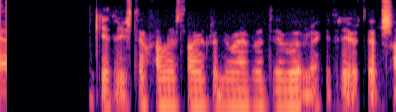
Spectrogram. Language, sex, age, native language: Icelandic, male, 30-39, Icelandic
